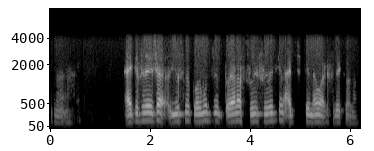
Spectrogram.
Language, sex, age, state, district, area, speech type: Kashmiri, male, 60+, Jammu and Kashmir, Shopian, rural, conversation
